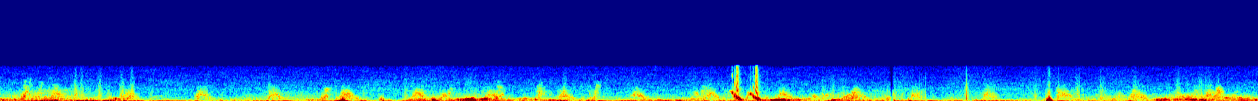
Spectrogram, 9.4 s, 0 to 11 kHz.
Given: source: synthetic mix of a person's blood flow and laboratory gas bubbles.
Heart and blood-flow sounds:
Doppler ultrasound of blood flow; subclavian vein
5.45-5.75 s: bubbles
From the record:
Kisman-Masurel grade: 113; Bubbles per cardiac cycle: 1 to 2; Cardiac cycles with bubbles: 1 to 10%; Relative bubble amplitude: loud (0.450 to 0.775); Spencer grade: 1 (occasional bubble signal discernible with the cardiac motion signal, with majority of cardiac periods free of bubbles); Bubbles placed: anywhere in the cardiac cycle

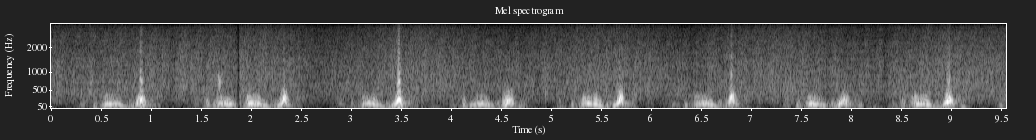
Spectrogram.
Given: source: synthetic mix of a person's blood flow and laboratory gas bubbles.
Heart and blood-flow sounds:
Doppler ultrasound of blood flow; precordium
1.66-1.73 s: bubbles
From the record:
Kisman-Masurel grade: 111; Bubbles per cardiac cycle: 1 to 2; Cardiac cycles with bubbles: 1 to 10%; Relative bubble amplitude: barely perceptible (0.100 to 0.250); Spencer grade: 1 (occasional bubble signal discernible with the cardiac motion signal, with majority of cardiac periods free of bubbles); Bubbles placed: only in the low amplitude regions of the cardiac cycle

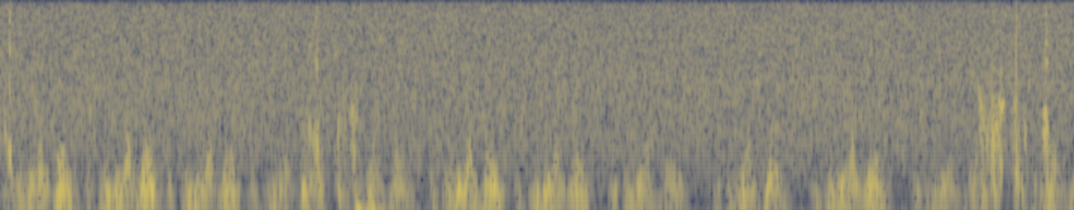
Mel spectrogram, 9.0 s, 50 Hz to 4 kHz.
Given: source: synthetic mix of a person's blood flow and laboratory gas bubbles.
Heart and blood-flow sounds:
Doppler ultrasound of blood flow; precordium
0.00-0.15 s: bubbles
2.48-2.72 s: bubbles
2.77-3.03 s: bubbles
8.14-8.60 s: bubbles
8.66-8.78 s: bubbles
From the record:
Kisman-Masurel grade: 222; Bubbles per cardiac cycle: several, 3 to 8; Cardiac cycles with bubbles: 10 to 50%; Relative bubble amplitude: moderate (0.250 to 0.450); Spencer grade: 2 (many but less than half of the cardiac periods contain bubble signals, singularly or in groups); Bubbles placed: anywhere in the cardiac cycle

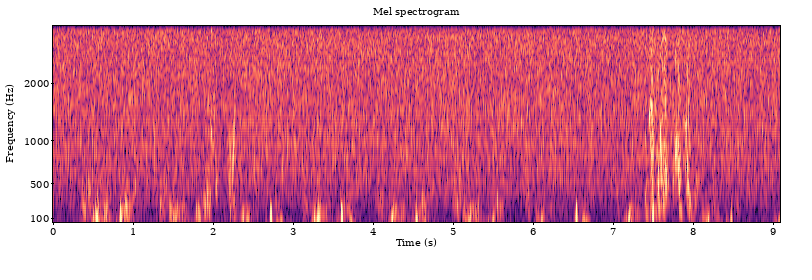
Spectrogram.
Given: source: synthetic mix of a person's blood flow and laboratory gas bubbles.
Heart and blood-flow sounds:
Doppler ultrasound of blood flow; precordium
1.77-2.08 s: bubbles
2.19-2.29 s: bubbles
7.38-8.12 s: bubbles
From the record:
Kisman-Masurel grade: 222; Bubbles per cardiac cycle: several, 3 to 8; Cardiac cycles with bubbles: 10 to 50%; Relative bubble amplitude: moderate (0.250 to 0.450); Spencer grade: 2 (many but less than half of the cardiac periods contain bubble signals, singularly or in groups); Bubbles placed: anywhere in the cardiac cycle

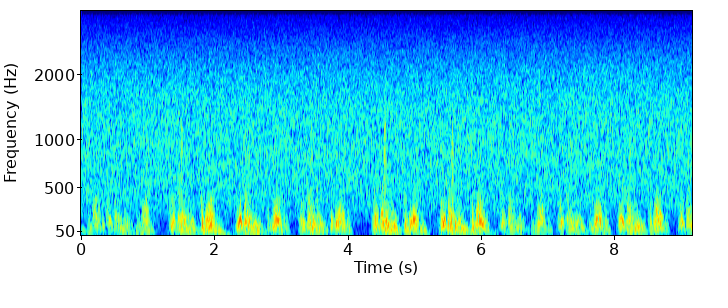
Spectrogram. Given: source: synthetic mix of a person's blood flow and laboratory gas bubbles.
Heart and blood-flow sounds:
Doppler ultrasound of blood flow; precordium
0.00-0.05 s: bubbles
From the record:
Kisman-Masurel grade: 211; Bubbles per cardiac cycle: several, 3 to 8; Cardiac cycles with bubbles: 1 to 10%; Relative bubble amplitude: barely perceptible (0.100 to 0.250); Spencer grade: 1 (occasional bubble signal discernible with the cardiac motion signal, with majority of cardiac periods free of bubbles); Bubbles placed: anywhere in the cardiac cycle

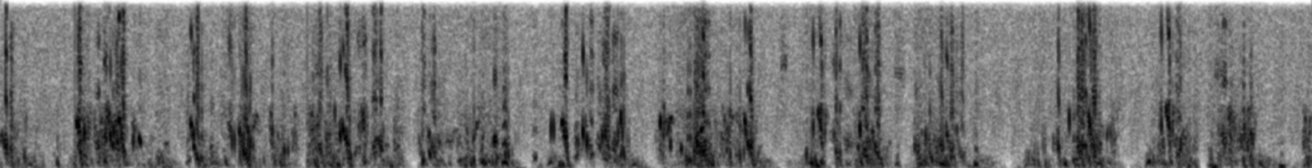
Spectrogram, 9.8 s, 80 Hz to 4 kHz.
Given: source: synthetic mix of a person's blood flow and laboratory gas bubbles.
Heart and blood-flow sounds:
Doppler ultrasound of blood flow; precordium
0.00-0.48 s: bubbles
0.55-1.28 s: bubbles
1.39-2.27 s: bubbles
2.30-3.05 s: bubbles
3.12-3.89 s: bubbles
3.98-4.04 s: bubbles
4.11-4.75 s: bubbles
4.91-5.71 s: bubbles
5.83-6.79 s: bubbles
6.82-7.37 s: bubbles
7.71-8.40 s: bubbles
8.62-9.00 s: bubbles
9.03-9.44 s: bubbles
9.57-9.68 s: bubbles
9.77-9.85 s: bubbles
From the record:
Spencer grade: 4 (maximum detectable bubble signal sounding continuously throughout systole and diastole of every cardiac period, and overriding the amplitude of the normal cardiac signals); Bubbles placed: anywhere in the cardiac cycle

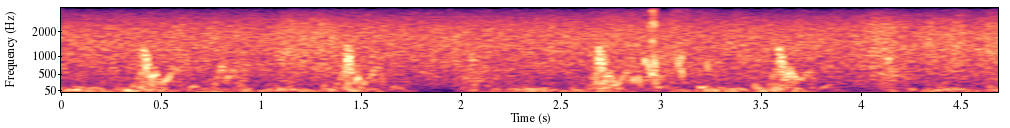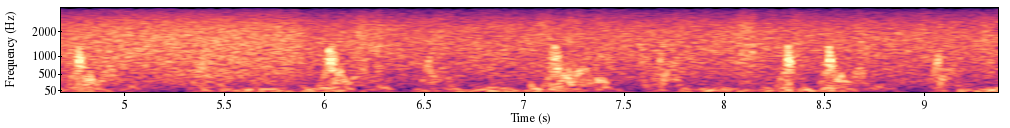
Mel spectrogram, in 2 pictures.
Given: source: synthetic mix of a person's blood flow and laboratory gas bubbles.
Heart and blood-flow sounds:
Doppler ultrasound of blood flow; precordium
2.64-3.29 s: bubbles
7.05-7.46 s: bubbles
7.57-7.80 s: bubbles
From the record:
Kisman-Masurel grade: 222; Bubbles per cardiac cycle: several, 3 to 8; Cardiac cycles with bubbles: 10 to 50%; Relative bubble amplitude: moderate (0.250 to 0.450); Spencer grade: 2 (many but less than half of the cardiac periods contain bubble signals, singularly or in groups); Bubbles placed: anywhere in the cardiac cycle

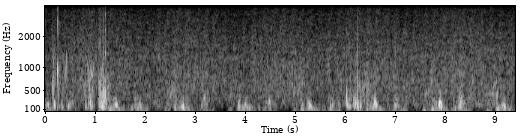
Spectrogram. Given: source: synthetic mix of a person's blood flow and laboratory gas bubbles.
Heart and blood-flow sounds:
Doppler ultrasound of blood flow; precordium
0.11-0.49 s: bubbles
0.77-1.01 s: bubbles
1.05-1.28 s: bubbles
6.02-6.37 s: bubbles
From the record:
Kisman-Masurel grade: 222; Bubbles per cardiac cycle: several, 3 to 8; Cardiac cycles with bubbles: 10 to 50%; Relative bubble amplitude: moderate (0.250 to 0.450); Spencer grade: 2 (many but less than half of the cardiac periods contain bubble signals, singularly or in groups); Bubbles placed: only in the low amplitude regions of the cardiac cycle

